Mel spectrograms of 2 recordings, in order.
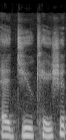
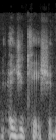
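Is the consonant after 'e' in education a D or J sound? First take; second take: D; J. First: The middle consonant is a plain D sound. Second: The middle consonant is a J sound. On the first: The speaker calls it wrong. "like the D sound, but it's not education" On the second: The speaker calls it right. "more like a j, j, j sound"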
